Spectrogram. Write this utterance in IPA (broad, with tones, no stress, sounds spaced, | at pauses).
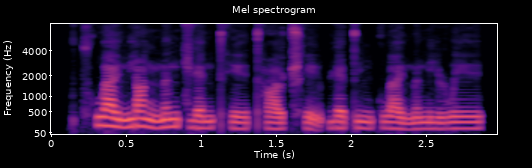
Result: t͡sʰ w a˥˧ ɪ̯ n̪ j ɑ˥˩ ŋ n̪ ə˥ n t͡ɕ ɥ ɛ˥ n t̪ʰ e˧˥ ɪ̯ t̪ʰ ɑ˧˥ ʊ̯ ʈ͡ʂʰ ḛ˨˩ ɪ̯ p ɥ ɛ˥˧ t̪ i˥˧ ŋ k w a˥˩ ɪ̯ n̪ ə˥ n i˥˩ ɻ w e˥ ɪ̯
